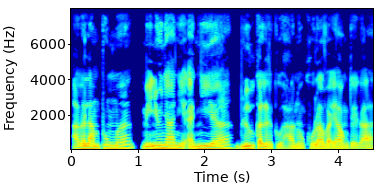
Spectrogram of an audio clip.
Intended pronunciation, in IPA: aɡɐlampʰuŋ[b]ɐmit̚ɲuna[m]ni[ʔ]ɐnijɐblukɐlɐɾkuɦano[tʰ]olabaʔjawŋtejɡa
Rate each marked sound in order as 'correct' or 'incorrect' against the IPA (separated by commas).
incorrect, incorrect, correct, incorrect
